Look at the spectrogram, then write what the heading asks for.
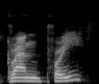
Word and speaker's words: Grand Prix: Oh, or it could be just brie because Grand Prix and you don't pronounce the X. It's just an E sound.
